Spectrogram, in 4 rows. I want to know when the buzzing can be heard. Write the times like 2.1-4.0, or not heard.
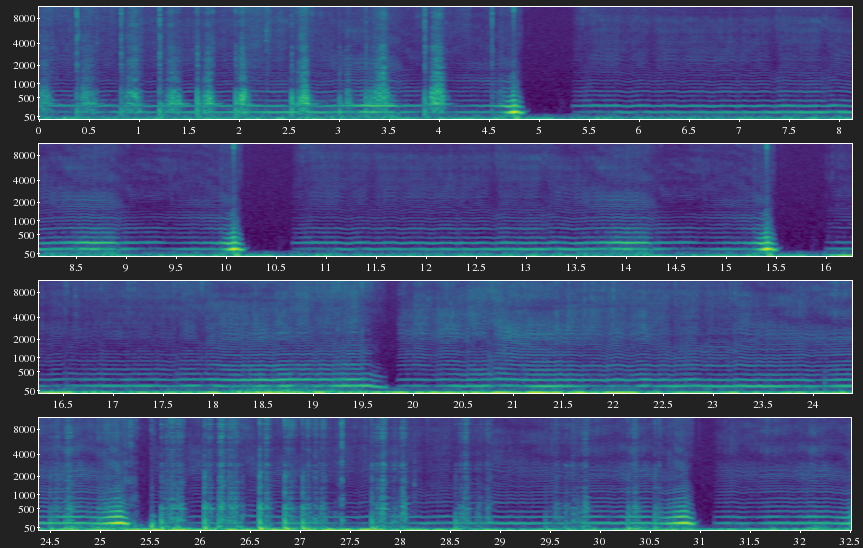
0.0-32.4.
